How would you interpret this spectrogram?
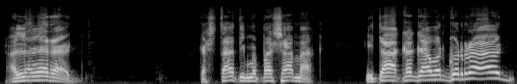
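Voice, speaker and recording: A man playing an authoritative village chairman in a radio comedy drama, speaking with an Ilocano accent in a commanding, deliberate manner. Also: high voice, sing-song, fairly bright tone, full character voice. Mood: firm, commanding. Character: authoritative village chairman presiding over a dispute.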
